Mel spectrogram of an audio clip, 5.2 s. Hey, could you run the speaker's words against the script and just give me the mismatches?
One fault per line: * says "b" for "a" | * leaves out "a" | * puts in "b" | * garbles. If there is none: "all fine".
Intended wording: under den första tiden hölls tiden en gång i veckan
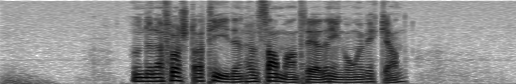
* says "sammanträden" for "tiden"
